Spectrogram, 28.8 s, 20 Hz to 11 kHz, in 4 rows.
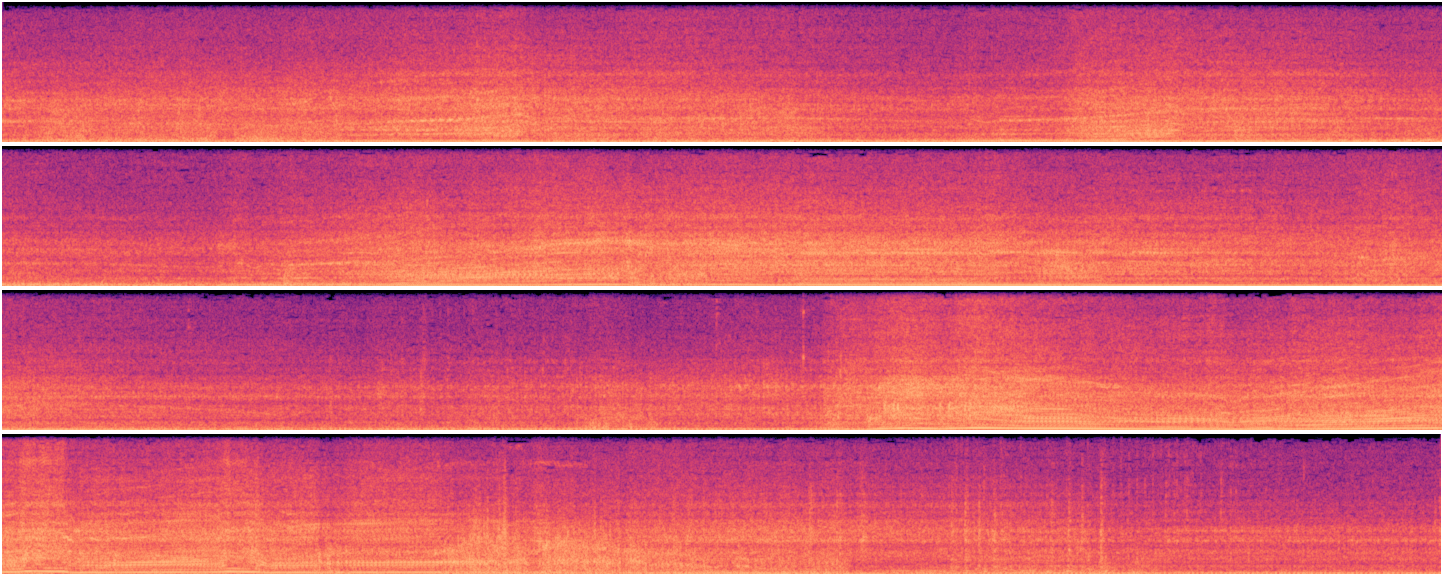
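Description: Honda CB650R's inline-four engine running under changing throttle, its note rising and falling again and again as the motorcycle accelerates and slows. About two-thirds through there are several quick rises and falls in pitch, and near the end the note settles to a steadier low tone.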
